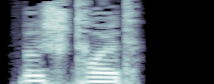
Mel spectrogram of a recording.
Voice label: "bestreut", German; adjectives

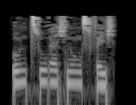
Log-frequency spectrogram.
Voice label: "unzurechnungsfähig", German; adjectives

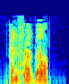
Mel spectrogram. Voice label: "conferrable", English; adjectives

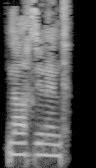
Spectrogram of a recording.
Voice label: "nachsinnend", German; adjectives

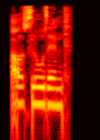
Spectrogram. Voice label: "auslosend", German; adjectives

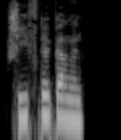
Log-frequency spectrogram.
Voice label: "schiefgegangen", German; adjectives

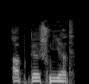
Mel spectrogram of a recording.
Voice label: "abgeschmiert", German; adjectives

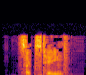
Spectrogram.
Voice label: "sixteenth", English; adjectives

